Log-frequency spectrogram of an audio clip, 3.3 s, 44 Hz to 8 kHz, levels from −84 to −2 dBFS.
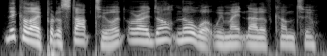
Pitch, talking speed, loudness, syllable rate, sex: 160 Hz, 310 wpm, -20 LUFS, 6.0 syllables/s, male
